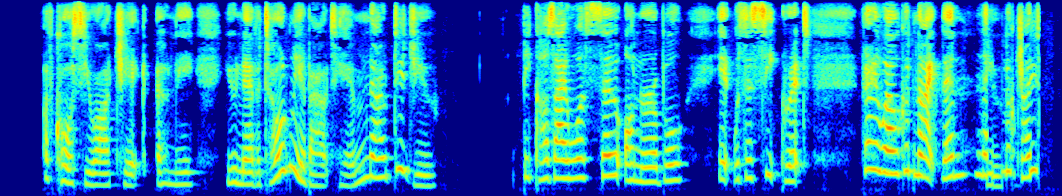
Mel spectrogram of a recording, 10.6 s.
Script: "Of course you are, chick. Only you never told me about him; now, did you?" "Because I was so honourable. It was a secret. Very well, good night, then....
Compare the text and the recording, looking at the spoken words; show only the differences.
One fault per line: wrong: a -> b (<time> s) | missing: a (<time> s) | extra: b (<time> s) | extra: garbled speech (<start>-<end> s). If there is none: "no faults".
extra: garbled speech (9.7-10.4 s)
